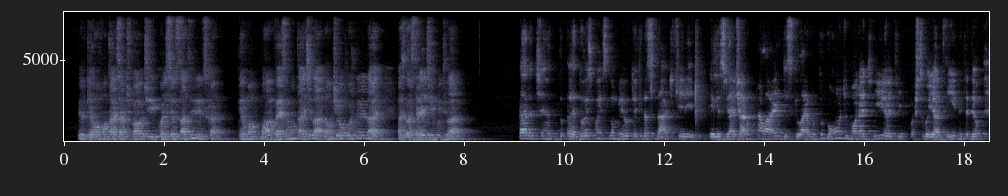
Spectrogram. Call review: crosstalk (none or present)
none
